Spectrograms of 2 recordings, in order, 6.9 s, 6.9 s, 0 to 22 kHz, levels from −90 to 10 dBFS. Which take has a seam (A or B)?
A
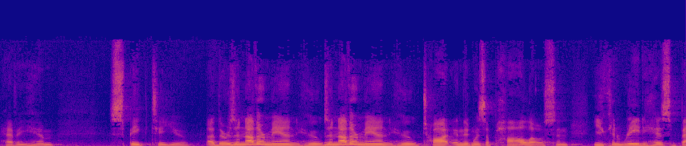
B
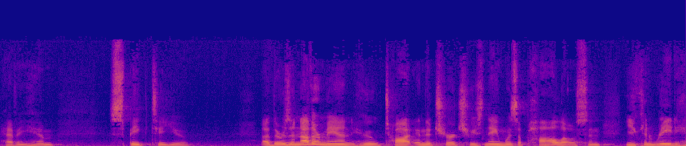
A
